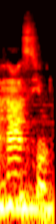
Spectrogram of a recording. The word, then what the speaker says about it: Ratio: Escreve com T, mas é latim, pronuncia Ratio, Ratio Studiorum.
